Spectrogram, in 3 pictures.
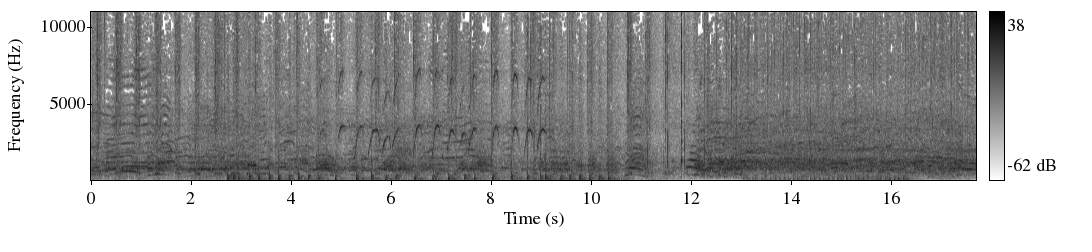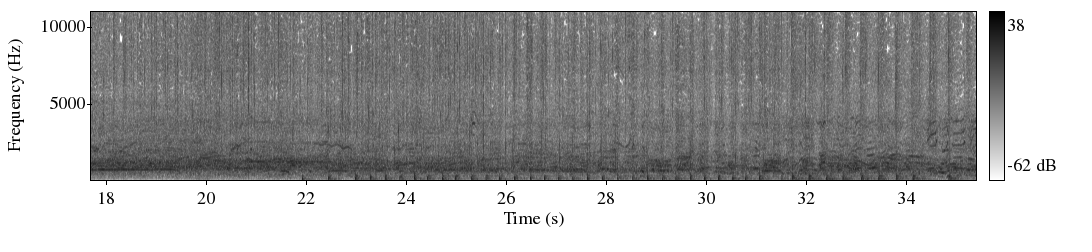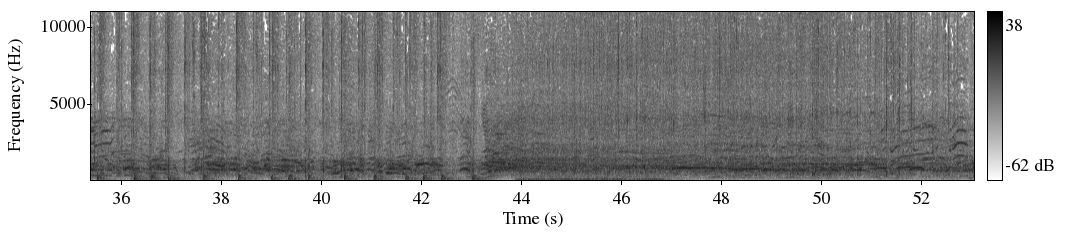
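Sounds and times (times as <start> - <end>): crowd chanting and cheering: 0.0 - 53.0
fast drum beat: 2.6 - 10.7, 13.0 - 16.5, 21.9 - 44.1.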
